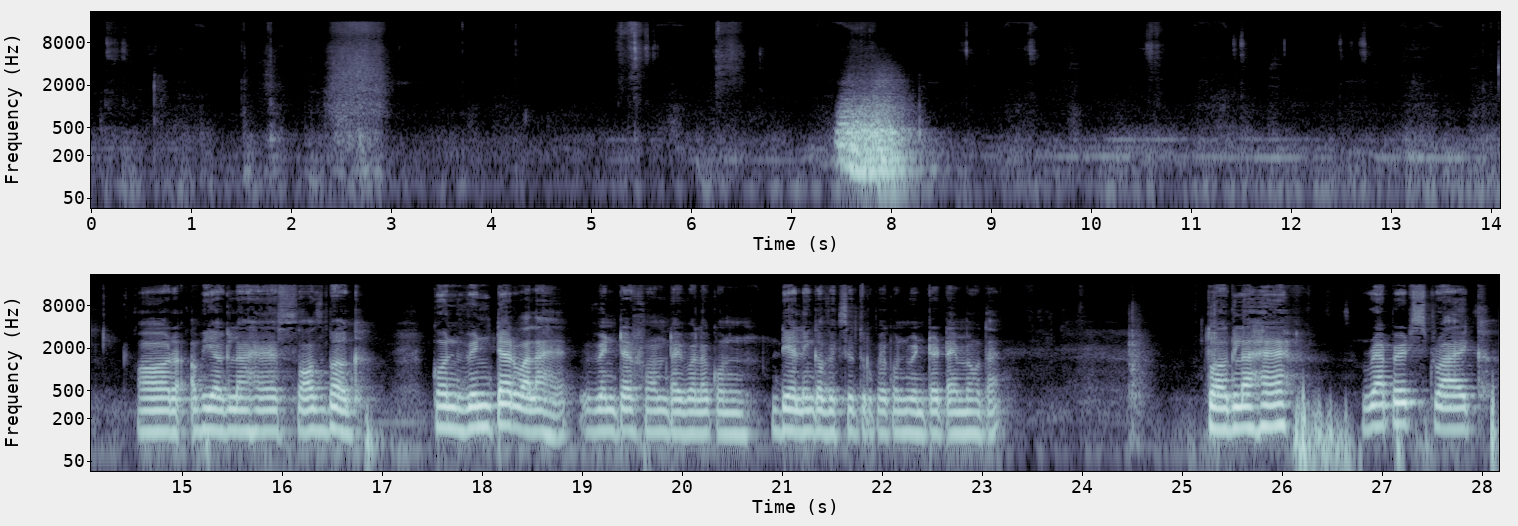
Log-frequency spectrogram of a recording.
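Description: Playing cards rustle and slide as they are handled.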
